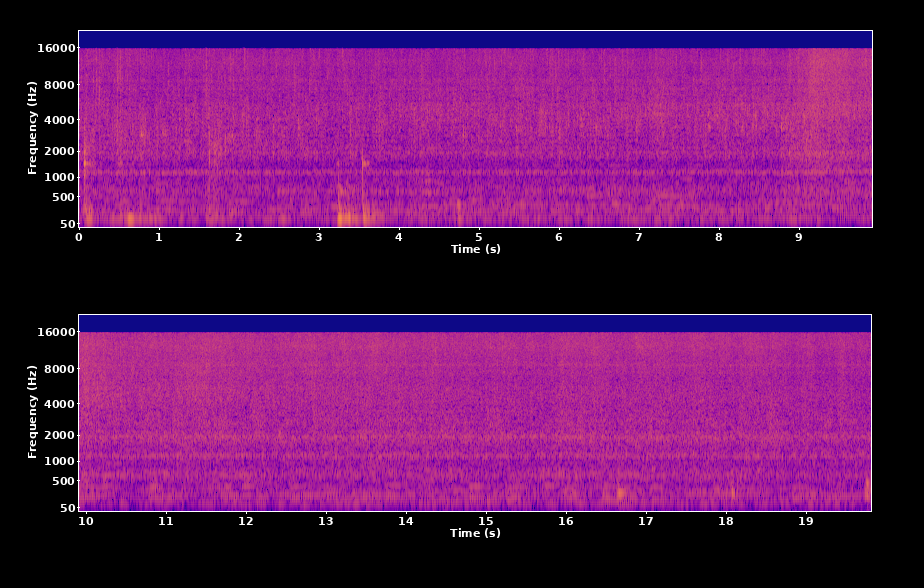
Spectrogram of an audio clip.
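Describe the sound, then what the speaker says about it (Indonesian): Ground spice paste sizzling in hot cooking oil for Indonesian sweet soy braised eggs, a steady, moderately quiet frying hiss running throughout with faint stirring. "kita panaskan sedikit minyak goreng dan kita tumis bumbu halusnya"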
